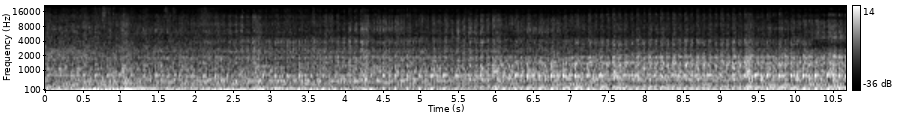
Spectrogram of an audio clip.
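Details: 2004 Dodge Ram 5.9 Cummins diesel, just started and not warmed up: sharp rapid clatter, roughly three raps a second, over the idle rumble; injector knock suspected, not confirmed.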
